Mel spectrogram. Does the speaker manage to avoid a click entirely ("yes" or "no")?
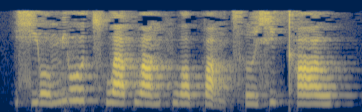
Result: yes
